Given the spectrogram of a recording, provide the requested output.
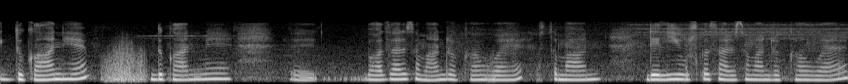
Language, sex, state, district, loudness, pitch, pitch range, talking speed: Hindi, female, Uttar Pradesh, Jalaun, -17 LUFS, 230 Hz, 215-245 Hz, 150 wpm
